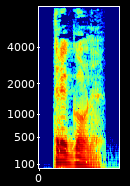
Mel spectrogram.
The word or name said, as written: त्रिगुण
